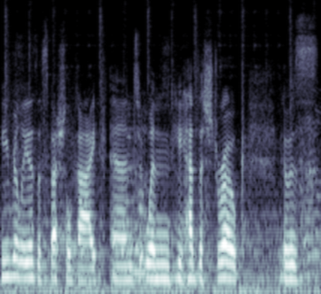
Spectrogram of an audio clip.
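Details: Adult woman speaking; Normal speech.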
